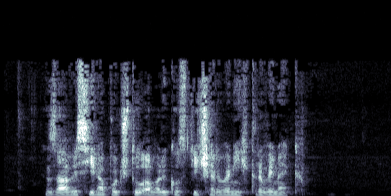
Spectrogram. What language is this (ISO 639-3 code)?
ces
